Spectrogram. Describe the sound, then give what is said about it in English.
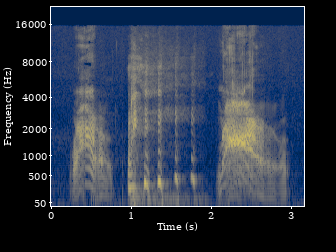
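A person imitates a cougar's growl with two drawn-out, wavering snarls around a burst of short choppy sounds, loud with no other talk. “No, that was about a cougar.”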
